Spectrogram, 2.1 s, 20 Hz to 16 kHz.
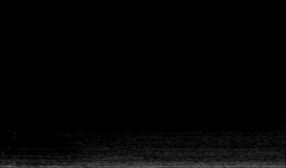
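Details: PECRON E2000LFP power station with updated main board, high solar input: cooling fans kick on, steady airy whir over low even hum, no rattle or surging; normal.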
